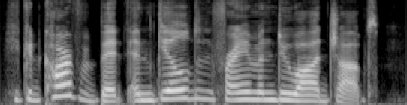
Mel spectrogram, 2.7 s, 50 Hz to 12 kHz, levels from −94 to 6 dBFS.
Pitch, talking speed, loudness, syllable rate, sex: 235 Hz, 285 wpm, -17 LUFS, 6.1 syllables/s, female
